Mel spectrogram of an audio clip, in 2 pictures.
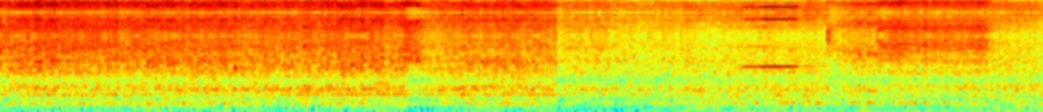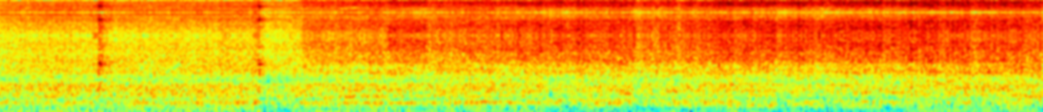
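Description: Trolleybuses running on a wet city street: a steady mix of electric drive hum and tyre noise, with an Irisbus Cristalis trolleybus passing close near the end.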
